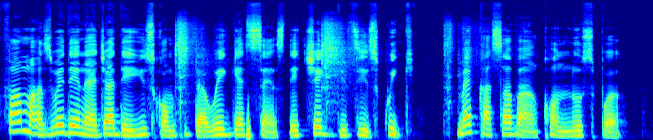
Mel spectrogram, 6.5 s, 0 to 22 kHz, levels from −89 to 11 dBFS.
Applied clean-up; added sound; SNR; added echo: neural mask model RNNoise.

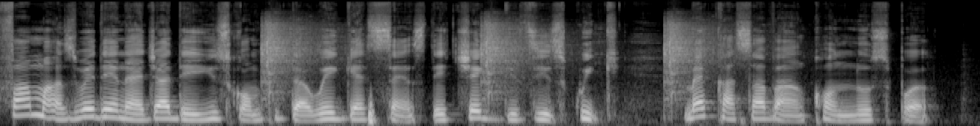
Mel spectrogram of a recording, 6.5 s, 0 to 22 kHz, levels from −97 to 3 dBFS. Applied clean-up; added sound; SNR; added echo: none; Shatter; 12 dB; none.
